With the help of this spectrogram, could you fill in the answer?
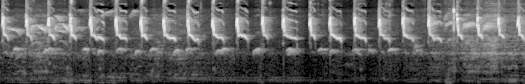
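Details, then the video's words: Prenjak lumut prinia singing as a lure for silent caged birds: a fast, slightly irregular string of bright high chirps, each dropping in pitch, repeated about three times per second with faint lower notes between. "full Dorrr prenjak lumut lain makin tergoda berbunyi sangat ampuh untuk pancingan burung bisu"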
